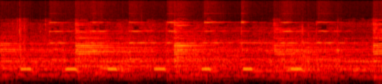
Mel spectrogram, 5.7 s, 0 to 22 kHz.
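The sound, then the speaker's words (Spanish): Several clocks ring eight o'clock together: a dense layer of bright, sustained bell-like tones with regular strikes pulsing through it at an even, steady rhythm. “¿Son mis relojes lo que oigo? Sí, son las 8.”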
